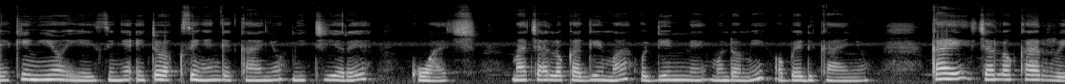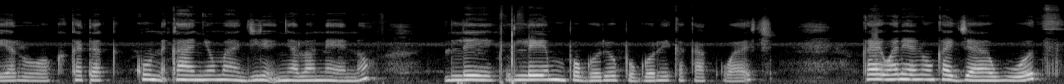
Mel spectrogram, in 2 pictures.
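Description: A harsh, flattened crackle hits the loud peaks from 15.77 to 16.01 s, just before "mopogore opogore kaka kwach", and a briefer one from 19.37 to 19.43 s before "waneno ka". This is hard clipping: the signal overdrove a stage by about 8 dB, then about 3 dB, squaring off the peaks.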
